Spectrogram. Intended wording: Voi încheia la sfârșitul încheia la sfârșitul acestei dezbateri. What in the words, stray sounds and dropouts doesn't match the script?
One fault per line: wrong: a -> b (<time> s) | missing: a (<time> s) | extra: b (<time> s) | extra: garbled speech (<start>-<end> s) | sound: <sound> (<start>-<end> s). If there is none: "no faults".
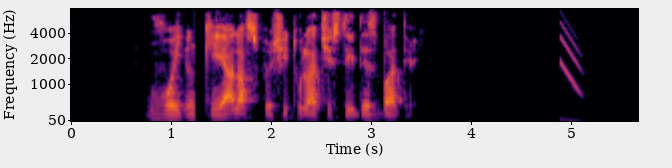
sound: dropout (1.2-1.3 s)
missing: încheia la sfârșitul (2.4 s)
sound: chirp (4.9-5.1 s)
